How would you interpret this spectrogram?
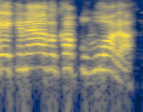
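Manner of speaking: quick, run-together Bronx "wawtuh"; Bronx accent. Shown as a demonstration. Bronx groomer teaching British hosts her saying, Bronx accent. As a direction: say it like a true Bronx local. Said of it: "from the Bronx if you say".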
